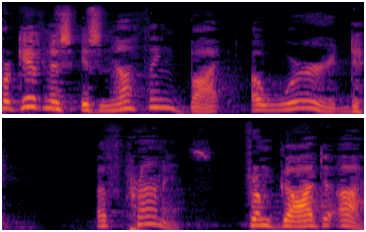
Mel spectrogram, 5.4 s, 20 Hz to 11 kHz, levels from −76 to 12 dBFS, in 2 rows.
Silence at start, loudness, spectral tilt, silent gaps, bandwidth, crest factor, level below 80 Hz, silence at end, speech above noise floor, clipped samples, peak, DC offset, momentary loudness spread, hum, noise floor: 0 s; -22 LUFS; -5.5 dB/octave; none; 10 kHz; 18 dB; -42 dBFS; 0 s; 41 dB; under 0.1%; -4 dBFS; under 0.1%; 15 LU; none; -62 dBFS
